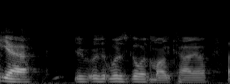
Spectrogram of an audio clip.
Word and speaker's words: Moncayo: They'll switch even where the mics are introduced, they switch the A and the O. And it's Moncayo.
